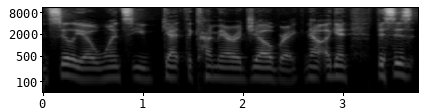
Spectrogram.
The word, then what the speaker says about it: Chimera: This jailbreak is the Chimera jailbreak. And I know people have been having some issues in trying to pronounce the name of it.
